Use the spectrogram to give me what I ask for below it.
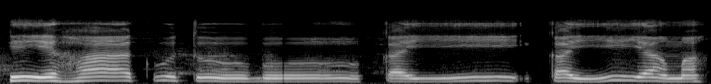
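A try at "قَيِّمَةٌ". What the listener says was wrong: কয়িমাহ, কয়িমাহ, কয়িয়া হবে না, কয়িমাহ। কুতুবুন কয়িমাহ বলেন।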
